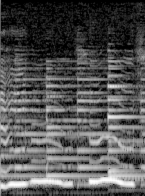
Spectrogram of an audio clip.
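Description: A woman humming a slow, gliding melody over sustained piano chords: the wordless opening of a ballad, just before the first sung line.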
